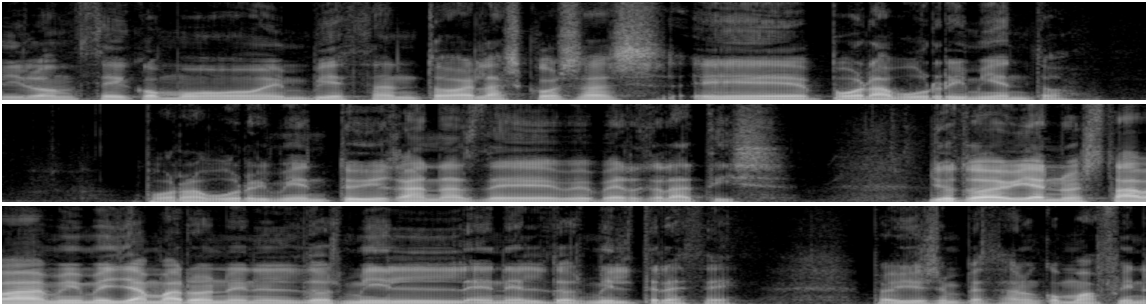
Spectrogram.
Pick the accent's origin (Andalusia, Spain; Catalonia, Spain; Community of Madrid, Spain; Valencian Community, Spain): Community of Madrid, Spain; Madrid; y lo digo yo que soy madrileño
